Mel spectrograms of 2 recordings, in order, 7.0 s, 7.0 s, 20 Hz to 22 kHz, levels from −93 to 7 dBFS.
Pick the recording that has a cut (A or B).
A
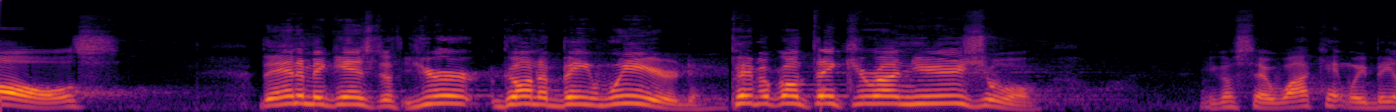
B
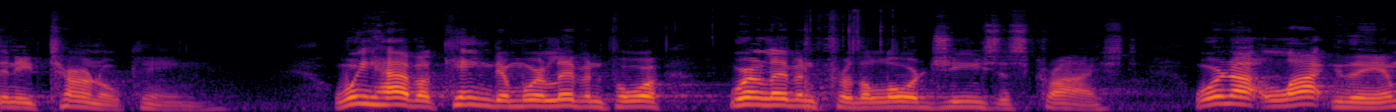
A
